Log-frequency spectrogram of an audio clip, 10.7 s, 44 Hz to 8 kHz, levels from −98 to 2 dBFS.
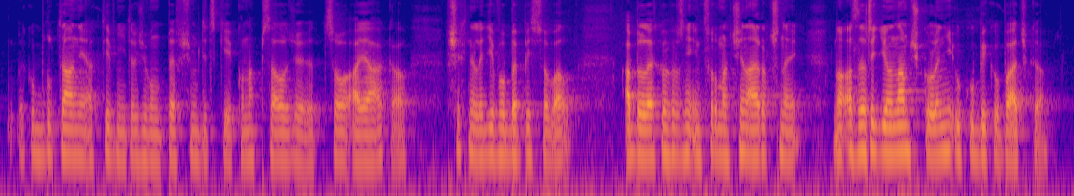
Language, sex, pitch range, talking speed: Czech, male, 120-130 Hz, 180 wpm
